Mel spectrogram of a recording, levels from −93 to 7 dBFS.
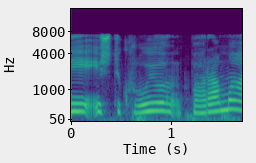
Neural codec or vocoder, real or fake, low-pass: none; real; 7.2 kHz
